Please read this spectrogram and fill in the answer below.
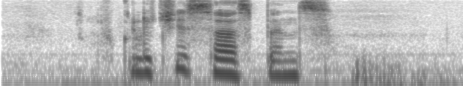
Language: Russian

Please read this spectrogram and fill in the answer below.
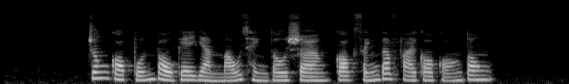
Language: Cantonese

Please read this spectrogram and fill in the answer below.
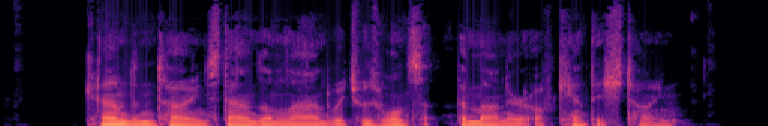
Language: English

